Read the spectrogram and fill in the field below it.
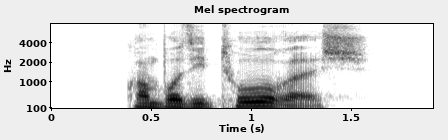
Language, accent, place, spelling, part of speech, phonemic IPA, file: German, Germany, Berlin, kompositorisch, adjective, /kɔmpoziˈtoːʁɪʃ/, De-kompositorisch.ogg
- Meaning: compositional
